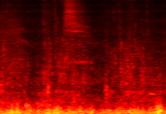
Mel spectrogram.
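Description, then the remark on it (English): A small boat pushes steadily through water, coming into a plantation, a continuous low rumble and wash with gusts of wind buffeting the microphone, fairly loud with no voices. “Right, we're just coming into the plantation right now. So the only way to get over there is going to be going through the water”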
